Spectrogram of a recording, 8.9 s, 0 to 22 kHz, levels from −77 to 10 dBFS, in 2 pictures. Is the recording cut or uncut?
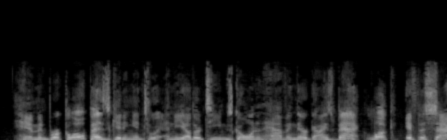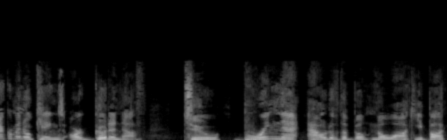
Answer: cut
